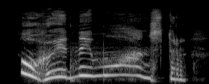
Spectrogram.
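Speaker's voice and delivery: sudden, high, startled exclamation. Seeing a pike's eyes staring from the bag, she cries out: exclaimed. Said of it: "вигукнула Лота".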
